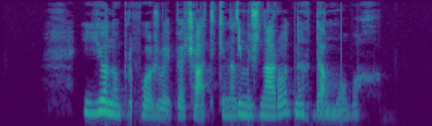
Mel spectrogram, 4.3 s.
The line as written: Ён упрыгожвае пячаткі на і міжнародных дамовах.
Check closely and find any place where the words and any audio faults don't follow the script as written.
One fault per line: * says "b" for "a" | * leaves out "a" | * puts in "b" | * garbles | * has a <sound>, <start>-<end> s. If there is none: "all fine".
* has a dropout, 1.3-1.4 s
